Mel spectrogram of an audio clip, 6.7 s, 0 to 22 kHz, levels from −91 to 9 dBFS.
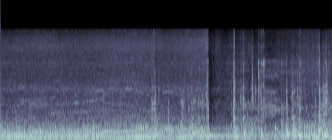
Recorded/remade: remade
